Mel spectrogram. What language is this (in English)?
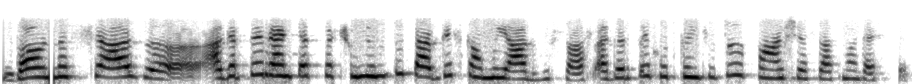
Kashmiri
